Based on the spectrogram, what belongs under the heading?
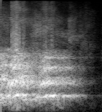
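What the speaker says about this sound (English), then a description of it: "For once, it's not my dogs barking." A single dog bark, loud and close, one short burst with a slight double pulse that cuts off cleanly into silence.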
